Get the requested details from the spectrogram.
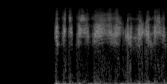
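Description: A prototype 3D-printed plastic pencil-popper fishing plug containing two rattles is shaken, and its rattles are heard clearly. After about half a second of silence, a fast run of bright, high-pitched clicks and rattles fills the rest of the clip.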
